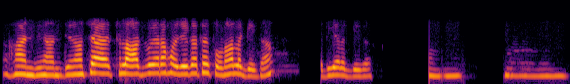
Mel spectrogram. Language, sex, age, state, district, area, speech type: Punjabi, female, 30-45, Punjab, Kapurthala, rural, conversation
